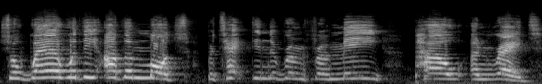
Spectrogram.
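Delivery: very slow, deliberate, word-by-word delivery. Asking a chat member again about the other mods, said very slowly. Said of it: "I'll say it very slowly".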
